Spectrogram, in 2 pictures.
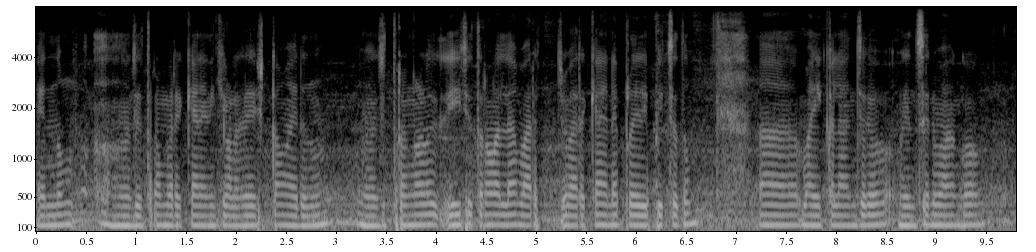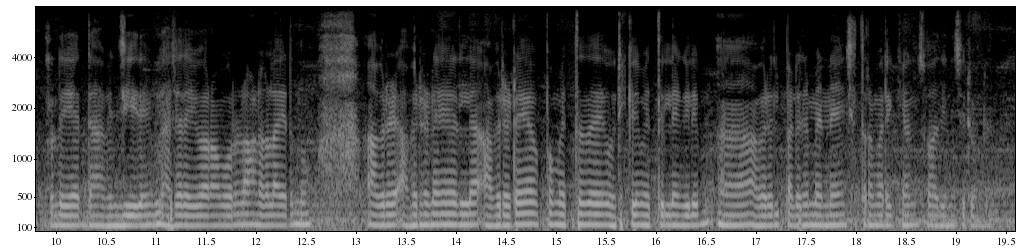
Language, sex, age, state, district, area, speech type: Malayalam, male, 18-30, Kerala, Palakkad, rural, spontaneous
